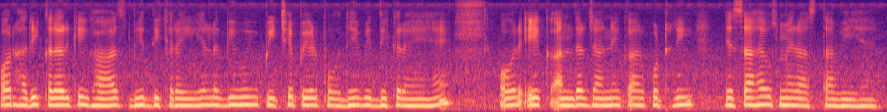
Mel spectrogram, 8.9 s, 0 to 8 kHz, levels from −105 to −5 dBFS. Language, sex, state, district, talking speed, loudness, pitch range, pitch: Hindi, female, Uttar Pradesh, Lalitpur, 195 wpm, -17 LUFS, 180-195 Hz, 190 Hz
